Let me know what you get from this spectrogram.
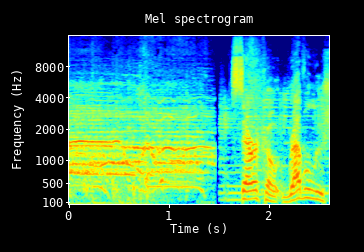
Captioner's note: cheering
